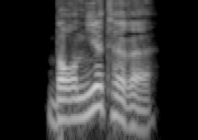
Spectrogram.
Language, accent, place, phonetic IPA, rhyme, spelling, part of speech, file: German, Germany, Berlin, [bɔʁˈniːɐ̯təʁə], -iːɐ̯təʁə, borniertere, adjective, De-borniertere.ogg
- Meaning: inflection of borniert: 1. strong/mixed nominative/accusative feminine singular comparative degree 2. strong nominative/accusative plural comparative degree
